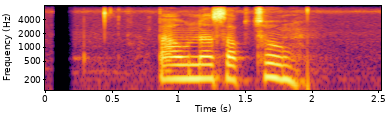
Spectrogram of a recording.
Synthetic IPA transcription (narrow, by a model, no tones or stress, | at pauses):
pawnʌsʌkt͡sʰʌw̃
